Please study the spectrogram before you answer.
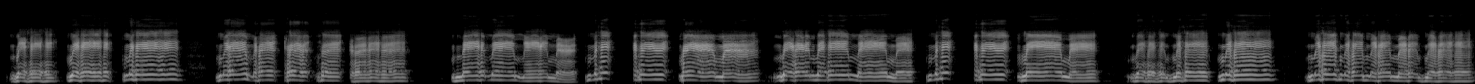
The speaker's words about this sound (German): Also macht euch ein letztes Mal nochmal bereit. Welches Lied blökt der Elvis hier?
